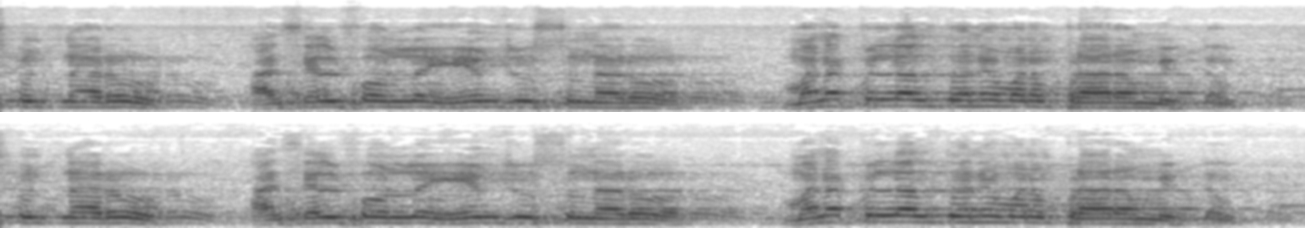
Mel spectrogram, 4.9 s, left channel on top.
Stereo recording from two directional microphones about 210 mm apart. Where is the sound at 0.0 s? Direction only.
45° left (ahead or behind).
